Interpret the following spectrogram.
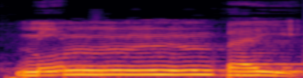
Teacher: تو نون ساکن کے بعد دیکھیں با ہے تو آپ نے نون کو میم میں چینج کرنا ہے، میم اخفا کرنا ہے. ٹھیک ہے، نون کو میم میں چینج کر کے نوز میں ساؤنڈ لے کے جائیں گے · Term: اقلاب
